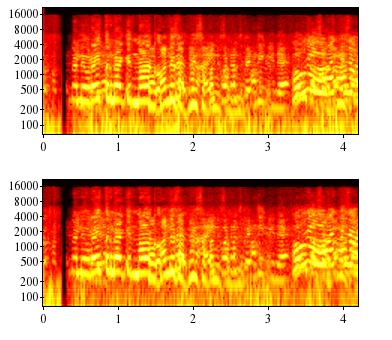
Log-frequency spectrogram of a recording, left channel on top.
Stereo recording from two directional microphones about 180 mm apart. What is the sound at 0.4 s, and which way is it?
Speech, 10° right (ahead or behind).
